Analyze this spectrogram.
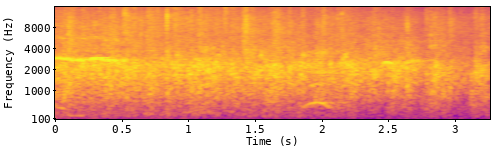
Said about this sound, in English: I really think if that was your cancer gone, you'd be clapping louder. Let's try it one more time. I'm telling you, I'm putting you in remedial clap class.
